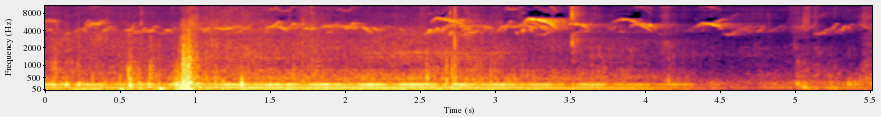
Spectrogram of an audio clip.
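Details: Freshly hatched ringneck pheasant chicks from Nebraska eggs give high, downward-sweeping peeps that grow busier toward the end as a background hum cuts out.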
